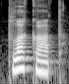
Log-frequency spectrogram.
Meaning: 1. poster 2. propaganda printed on a paper, fabric
- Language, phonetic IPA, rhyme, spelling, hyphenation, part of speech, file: Ukrainian, [pɫɐˈkat], -at, плакат, пла‧кат, noun, Uk-плакат.ogg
